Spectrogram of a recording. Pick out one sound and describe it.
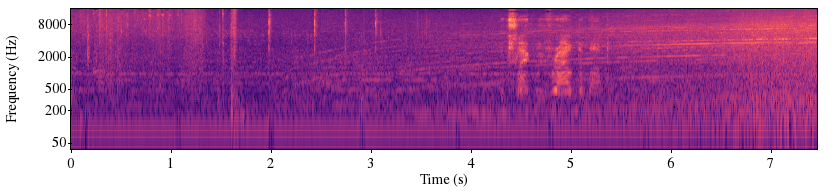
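A helicopter's rotor drones and whirs steadily.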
